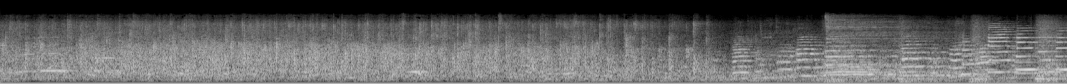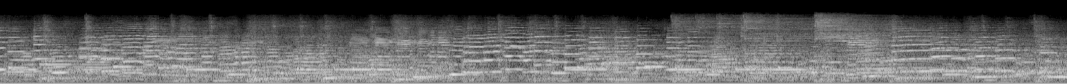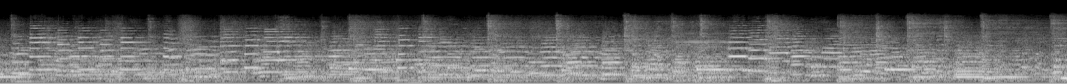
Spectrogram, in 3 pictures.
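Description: Audience applause for the first seven seconds or so, then a traditional New Orleans jazz band strikes up: cornet, trombone and clarinet playing together over a rhythm section of banjo, double bass and drums.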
